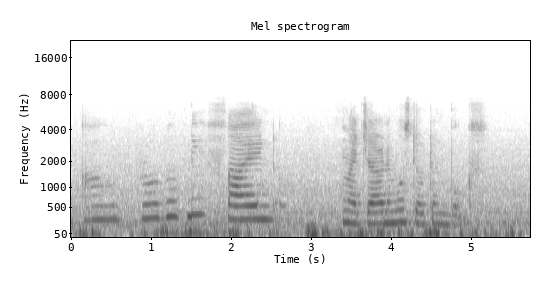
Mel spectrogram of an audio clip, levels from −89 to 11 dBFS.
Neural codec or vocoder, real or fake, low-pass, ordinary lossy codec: none; real; none; none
